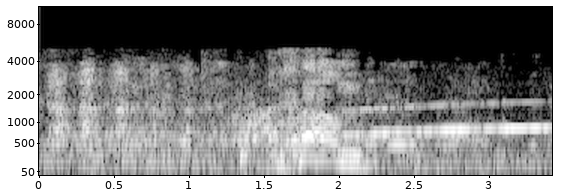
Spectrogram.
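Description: A steady, high electronic alarm tone starts partway through and holds at an even pitch, sounding over a busy murmur of crowd chatter and laughter that fills the whole stretch.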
